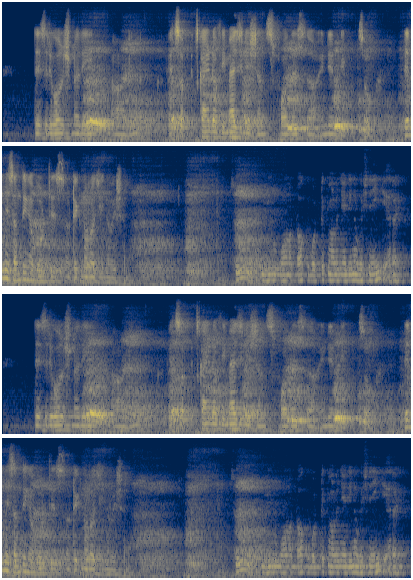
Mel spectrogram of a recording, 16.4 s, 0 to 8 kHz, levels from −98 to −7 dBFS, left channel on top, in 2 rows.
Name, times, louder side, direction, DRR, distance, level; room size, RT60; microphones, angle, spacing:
voice 1, 0.6-1.9 2.2-2.8 3.3-3.7 3.9-7.6 8.0-10.6, left 3 dB, 60° left, 9 dB, 1.9 m, -37 dB
sound 1, 1.0-1.1 1.5-13.8, equal, 40° left, 5.0 m, -37 dB
voice 2, 12.8-16.1, equal, 15° left, 4 dB, 1.4 m, -40 dB
19.5 x 17.0 x 9.3 m, 1.0 s
head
